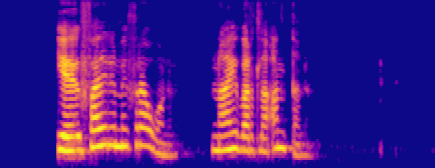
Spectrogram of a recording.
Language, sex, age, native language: Icelandic, female, 30-39, Icelandic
